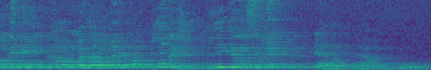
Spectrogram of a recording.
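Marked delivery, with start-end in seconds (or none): 0.0-2.7 high, loud flustered protest; panicked wife. Retold or imitated. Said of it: "Ela falou". (esposa nervosa e aflita falando alto)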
